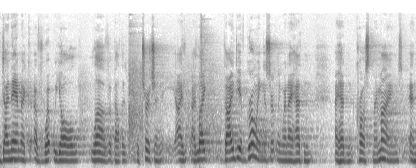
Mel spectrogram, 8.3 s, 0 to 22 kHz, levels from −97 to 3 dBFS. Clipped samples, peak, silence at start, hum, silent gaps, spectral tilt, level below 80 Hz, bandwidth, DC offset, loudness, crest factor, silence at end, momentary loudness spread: under 0.1%; -16 dBFS; 0 s; none; none; -4.5 dB/octave; -76 dBFS; 16 kHz; under 0.1%; -31 LUFS; 16 dB; 0 s; 9 LU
